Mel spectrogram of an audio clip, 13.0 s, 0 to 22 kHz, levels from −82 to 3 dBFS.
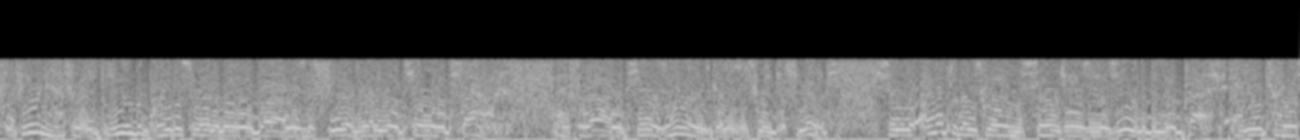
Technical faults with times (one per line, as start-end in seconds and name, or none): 0.00-13.00 companded audio read as linear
